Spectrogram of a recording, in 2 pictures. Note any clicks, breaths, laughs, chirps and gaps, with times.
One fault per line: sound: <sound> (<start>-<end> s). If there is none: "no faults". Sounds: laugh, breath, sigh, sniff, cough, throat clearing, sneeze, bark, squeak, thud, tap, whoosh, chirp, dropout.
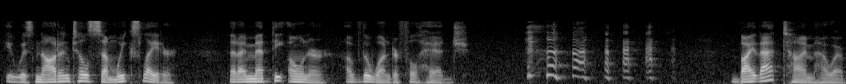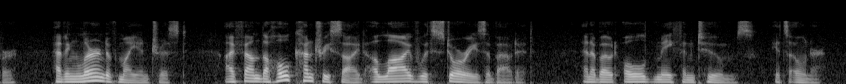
sound: laugh (5.2-6.8 s)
